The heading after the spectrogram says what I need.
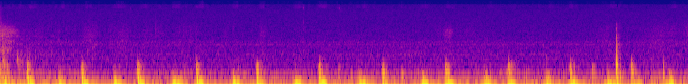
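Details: A woman listens with a stethoscope in a short ASMR-style clip; normal heartbeat.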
